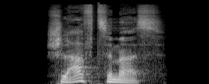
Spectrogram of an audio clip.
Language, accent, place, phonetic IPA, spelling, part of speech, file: German, Germany, Berlin, [ˈʃlaːfˌt͡sɪmɐs], Schlafzimmers, noun, De-Schlafzimmers.ogg
- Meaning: genitive singular of Schlafzimmer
